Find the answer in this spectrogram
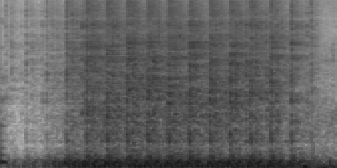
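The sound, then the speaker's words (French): A Harley motorcycle engine idles, a loud, deep, lumpy rumble pulsing in a steady uneven rhythm for the whole stretch, with no one talking over it. “C'est un peu ça le bruit d'un ouais, ça, ça je pense que, tu sais, je respecte toutes les gens qui ont une moto, mais un Harley, j'ai l'impression que c'est comme un son où après, après une coupe d'heure, j'aurais mal à la tête.”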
